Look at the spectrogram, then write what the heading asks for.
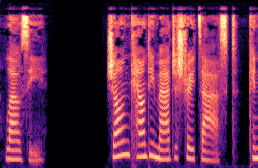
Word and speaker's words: Laozi: Li Mu corrected his pronunciation and said, Laozi.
